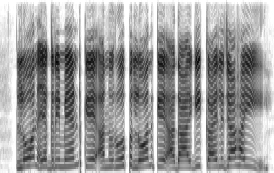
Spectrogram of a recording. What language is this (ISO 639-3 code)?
mag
